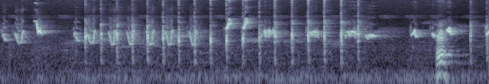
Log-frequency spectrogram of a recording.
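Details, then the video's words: Large-bodied greater green leafbird, its song said to prompt lazy birds into singing: a fast, varied stream of squawky chattering notes and short whistles, repeated in quick bursts. "cucak ijo body big, suaranya bisa buat pancingan burung yang malas bunyi"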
